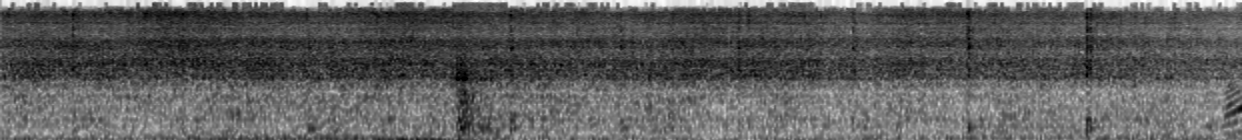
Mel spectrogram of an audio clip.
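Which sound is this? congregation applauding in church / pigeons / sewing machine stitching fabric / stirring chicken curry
stirring chicken curry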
